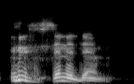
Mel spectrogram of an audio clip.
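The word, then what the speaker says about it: Cinedigm: No, it's C-I-N-E-D-I-G-M. – Yeah, which kind of looks like Cynodym, but it's just I think the G is silent. – Okay, just Cynodym.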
